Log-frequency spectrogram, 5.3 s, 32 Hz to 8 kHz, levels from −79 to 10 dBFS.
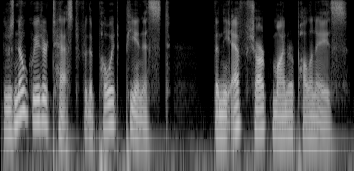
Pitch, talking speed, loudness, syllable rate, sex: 100 Hz, 170 wpm, -21 LUFS, 4.9 syllables/s, male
